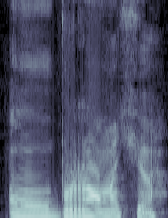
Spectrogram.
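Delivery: slow, drawn-out disappointed sigh. Acted. Theodora sighs to Brammetje after the failed spell, slow sigh. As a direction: let the name sink out on a sigh. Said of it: "zuchtte Theodora".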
